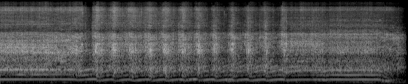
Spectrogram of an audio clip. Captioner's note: grinder whirring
